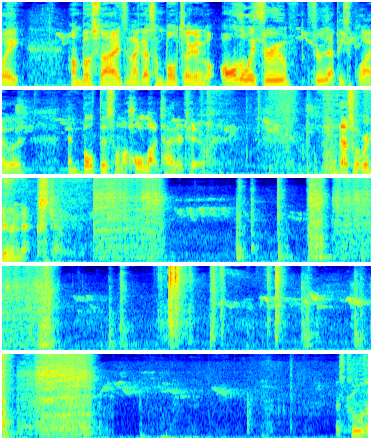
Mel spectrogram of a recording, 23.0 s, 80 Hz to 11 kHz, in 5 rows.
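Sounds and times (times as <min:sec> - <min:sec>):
power tool whirring: 0:10.2 - 0:11.4, 0:13.0 - 0:14.6, 0:18.5 - 0:19.8
sharp clicks and knocks: 0:15.1 - 0:18.8.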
